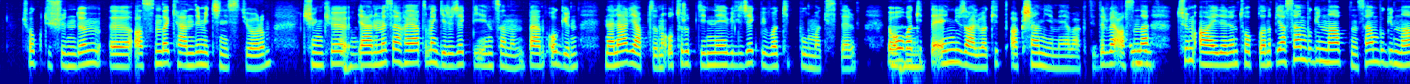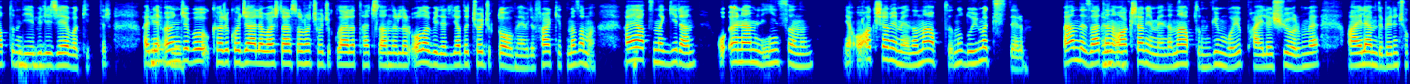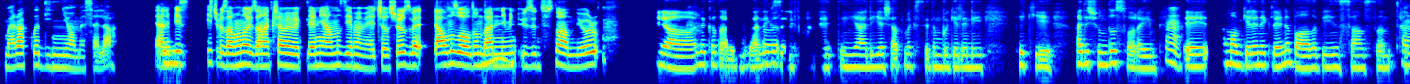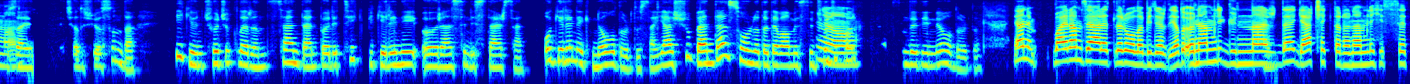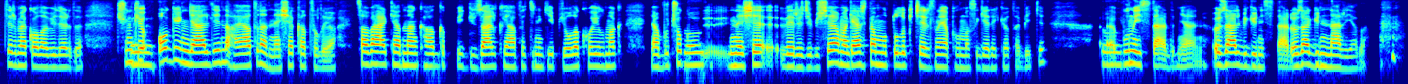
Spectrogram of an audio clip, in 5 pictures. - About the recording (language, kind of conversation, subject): Turkish, podcast, Gelenekler modern hayatla çeliştiğinde nasıl davranıyorsun?
- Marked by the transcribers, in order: other background noise; static; tapping; distorted speech; unintelligible speech; chuckle; unintelligible speech; giggle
